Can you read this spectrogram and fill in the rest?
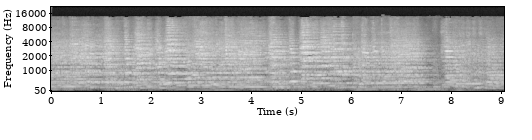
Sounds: musical instrument, orchestra, music, fiddle

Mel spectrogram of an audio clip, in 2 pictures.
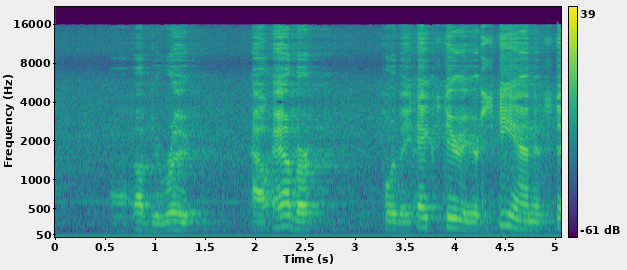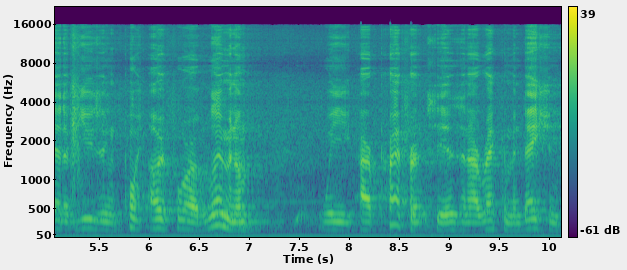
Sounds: speech

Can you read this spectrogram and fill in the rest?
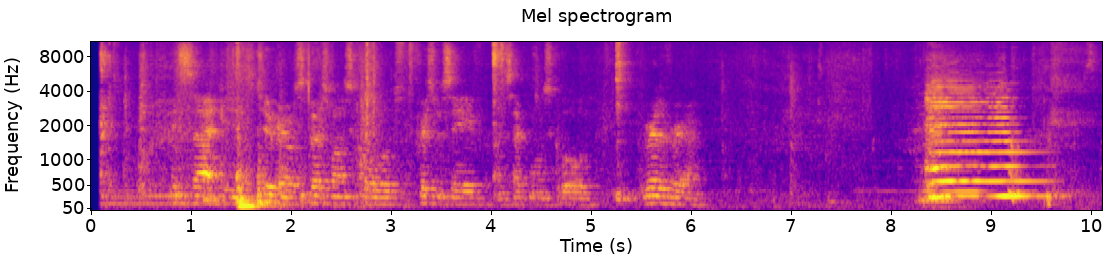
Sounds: fiddle, speech, bowed string instrument, music

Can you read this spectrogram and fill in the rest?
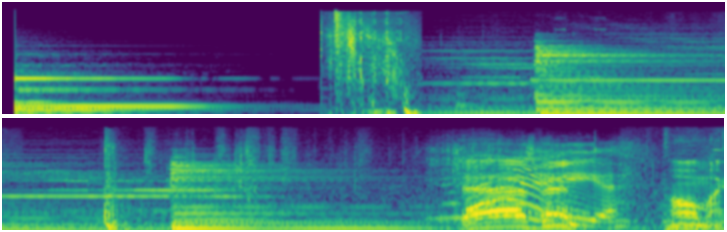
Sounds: speech, outside, urban or man-made, music

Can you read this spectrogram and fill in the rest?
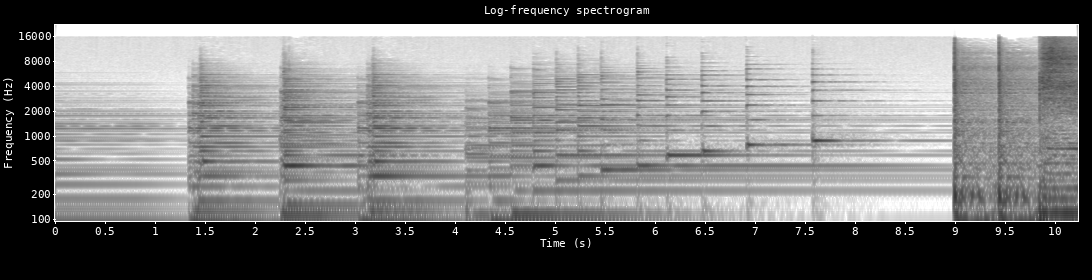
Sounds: guitar, heavy metal, progressive rock, music, rock music

